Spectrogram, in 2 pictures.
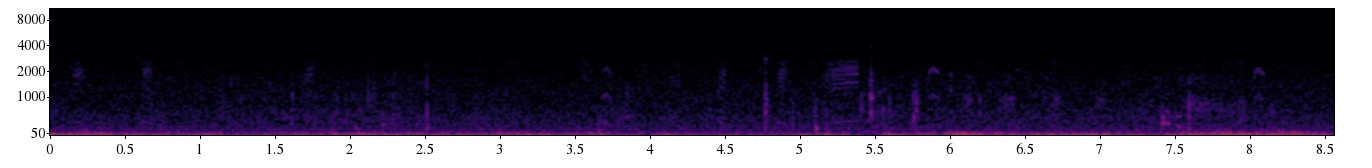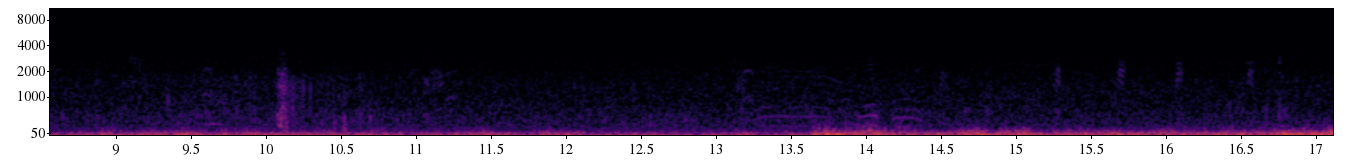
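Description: Ducks quack on and off across a quiet lakeside wildlife refuge, some calls near and some farther off, over a low steady rumble of wind or motion.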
